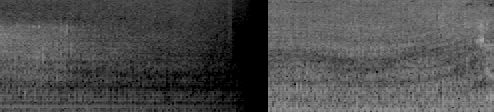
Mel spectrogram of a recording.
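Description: A canard aircraft's engine runs on a ramp at a fly-in, starting as a steady droning hum that fades out and then returns abruptly as a louder, rougher, close propeller roar.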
